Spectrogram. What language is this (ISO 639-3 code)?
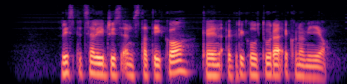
epo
